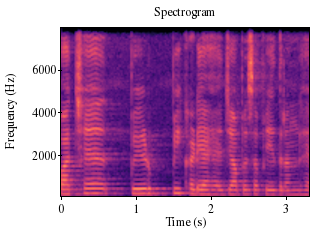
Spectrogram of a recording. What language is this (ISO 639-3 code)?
raj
